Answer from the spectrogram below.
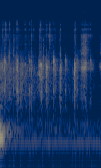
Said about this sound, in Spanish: Y pueden decir una vez más amén y darle un fuerte aplauso al Señor diciendo, yo seré esa iglesia.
